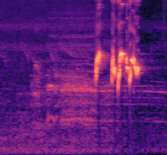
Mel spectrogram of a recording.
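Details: Voice training of a red-whiskered bulbul: a faint, steady tonal drone first, then one quick, lively phrase of four or five warbled notes.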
